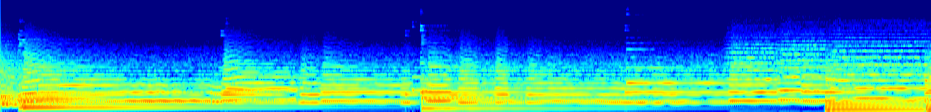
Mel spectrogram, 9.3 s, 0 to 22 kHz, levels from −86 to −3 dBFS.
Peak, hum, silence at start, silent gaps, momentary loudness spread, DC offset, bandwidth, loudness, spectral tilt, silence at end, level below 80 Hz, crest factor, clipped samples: -12 dBFS; none; 0 s; none; 7 LU; under 0.1%; 10 kHz; -30 LUFS; -7.5 dB/octave; 0 s; -44 dBFS; 18 dB; under 0.1%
